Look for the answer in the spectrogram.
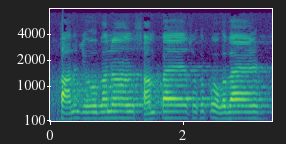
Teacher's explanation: ਵਿਚਾਲੜੀ ਜੀ ਆਵਾਜ਼ ਵਿੱਚ ਭੋਗਵੈ ਕਹਿਣਾ ਹੈ ਨਾ ਭੋਗਵੈ ਕਹਿਣਾ ਨਾ ਭੁਗਵੈ ਕਹਿਣਾ ਵਿਚਾਲੜੀ ਜੀ ਆਵਾਜ਼ ਕਰਨੀ ਹੈ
